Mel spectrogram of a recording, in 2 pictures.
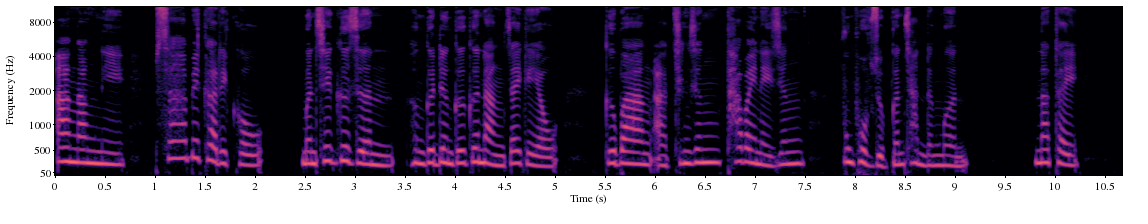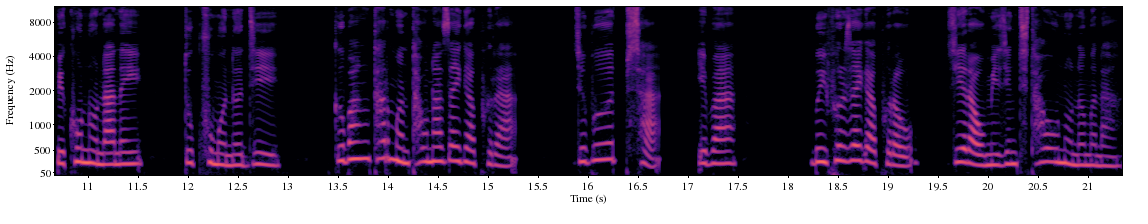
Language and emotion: Bodo, sad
